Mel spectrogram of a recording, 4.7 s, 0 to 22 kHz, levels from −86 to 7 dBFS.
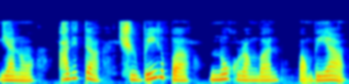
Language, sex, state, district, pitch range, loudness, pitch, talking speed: Garo, female, Meghalaya, North Garo Hills, 190-235 Hz, -16 LUFS, 205 Hz, 65 wpm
